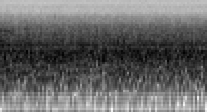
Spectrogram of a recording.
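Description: Steady, even background rush of an open ferry deck under way, with no distinct events.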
